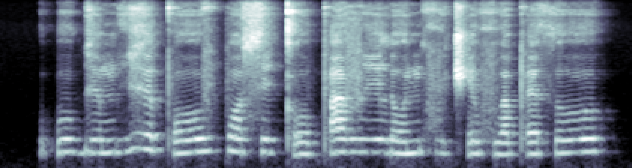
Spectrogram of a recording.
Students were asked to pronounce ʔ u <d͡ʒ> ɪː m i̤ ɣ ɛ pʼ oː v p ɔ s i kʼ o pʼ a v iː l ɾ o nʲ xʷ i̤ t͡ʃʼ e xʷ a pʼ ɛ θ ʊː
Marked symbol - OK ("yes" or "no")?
no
